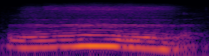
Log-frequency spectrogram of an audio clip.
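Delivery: soft low buzz for the German S; a gentle zzz like a bee. Shown as a demonstration. Teacher showing the soft German S as a buzz. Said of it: "Esa S es muy suave".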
